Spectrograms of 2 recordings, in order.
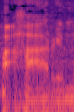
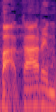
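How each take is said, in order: First: The name starts with an h sound. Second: The name starts with a k sound. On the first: The speaker calls it wrong. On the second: The speaker calls it right.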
